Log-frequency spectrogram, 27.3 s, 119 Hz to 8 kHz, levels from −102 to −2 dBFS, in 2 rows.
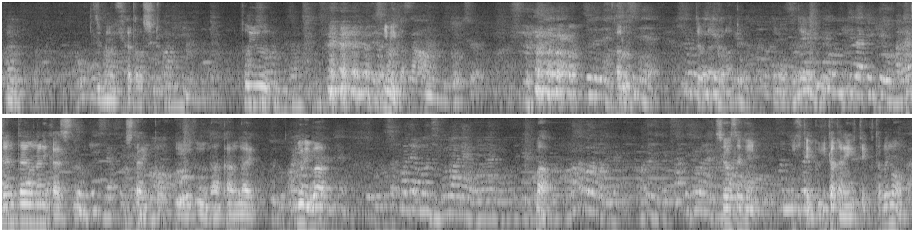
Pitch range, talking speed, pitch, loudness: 155-250 Hz, 165 characters per minute, 200 Hz, -26 LUFS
